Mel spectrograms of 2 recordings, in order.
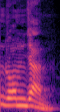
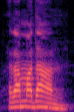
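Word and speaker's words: رمضان: যেমন রমজান, এর সঠিক আরবি হলো রামাদান।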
